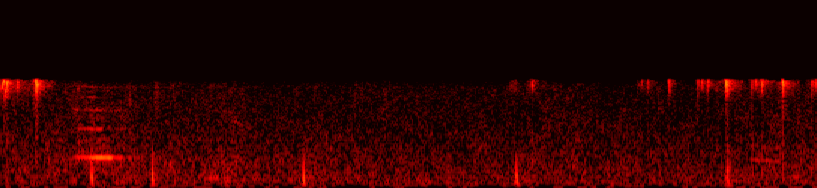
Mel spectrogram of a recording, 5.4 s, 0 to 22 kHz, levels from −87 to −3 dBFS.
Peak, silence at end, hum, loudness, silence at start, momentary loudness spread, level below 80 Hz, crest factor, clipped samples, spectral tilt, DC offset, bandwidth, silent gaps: -22 dBFS; 0 s; none; -48 LUFS; 0 s; 20 LU; -78 dBFS; 28 dB; under 0.1%; -1 dB/octave; under 0.1%; 4 kHz; none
